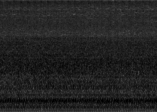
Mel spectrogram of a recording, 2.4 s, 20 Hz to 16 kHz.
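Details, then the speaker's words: Mitsubishi Galant V6 with misfire codes 21, 53, 41, steady smooth low-hum idle without misses after no-continuity wiring was repaired and spark restored to cylinders 3 and 6. Normal idle. "oh mga kampa umandar na yung ano na okay na ganda na yung andar niya no"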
